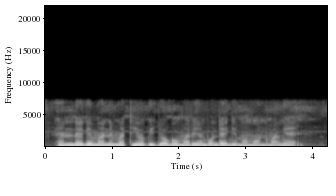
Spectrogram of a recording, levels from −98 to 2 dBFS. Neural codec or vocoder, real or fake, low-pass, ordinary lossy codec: codec, 16 kHz, 6 kbps, DAC; fake; 7.2 kHz; none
